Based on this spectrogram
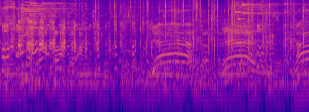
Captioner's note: burst out laughing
